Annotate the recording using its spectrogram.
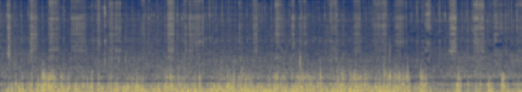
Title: Clunky noises q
